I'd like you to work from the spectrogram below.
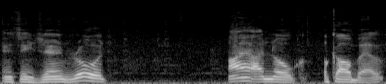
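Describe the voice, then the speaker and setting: In a Bahamian accent, a man speaks at a very slow pace and a medium pitch. His pitch varies in an ordinary way. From Bahamas. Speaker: Junkanoo cowbell player. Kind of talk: interview answer. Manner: charismatic, funny storytelling.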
